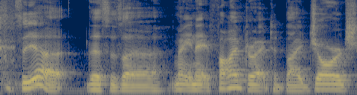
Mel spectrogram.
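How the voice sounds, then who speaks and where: This man speaks with an Aberdeen accent at a medium pitch. His intonation is lively. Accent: Scottish (Aberdeen). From Scotland, Aberdeen. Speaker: podcast host. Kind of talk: casual chat.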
